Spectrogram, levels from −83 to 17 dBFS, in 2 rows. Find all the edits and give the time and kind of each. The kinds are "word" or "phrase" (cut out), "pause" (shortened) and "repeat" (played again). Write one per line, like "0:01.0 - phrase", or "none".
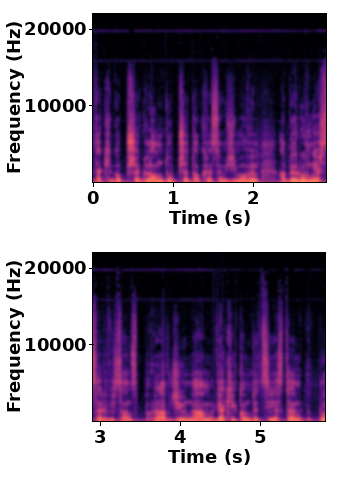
none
